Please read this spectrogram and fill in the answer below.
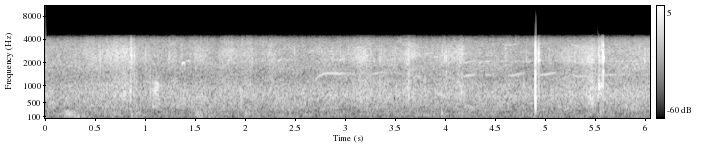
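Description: Quiet outdoor background on a grassy field, with a few faint short high chirps in the middle and two sharp clicks near the end.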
